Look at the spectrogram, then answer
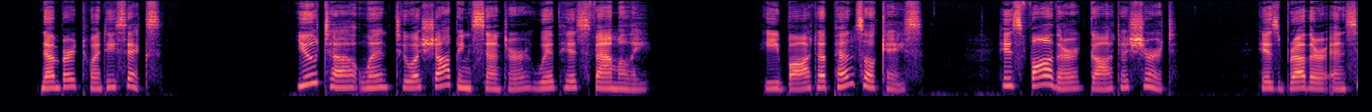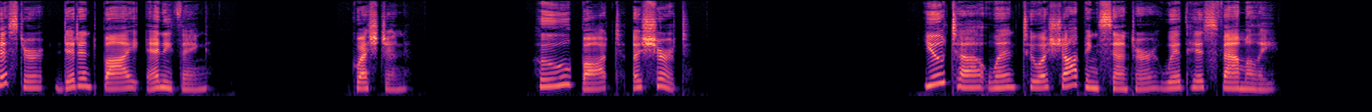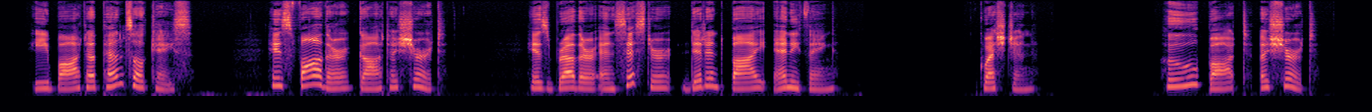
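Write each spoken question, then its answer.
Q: Question. Who bought a shirt?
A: Yuta's father.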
